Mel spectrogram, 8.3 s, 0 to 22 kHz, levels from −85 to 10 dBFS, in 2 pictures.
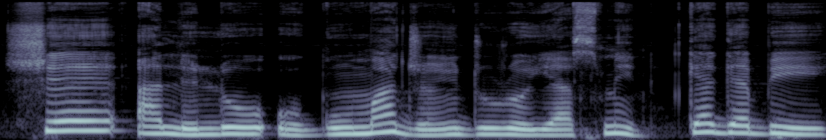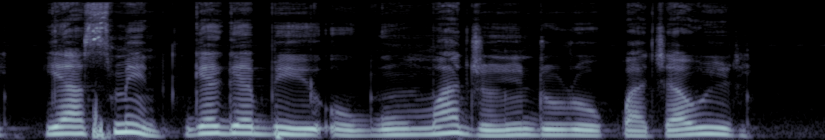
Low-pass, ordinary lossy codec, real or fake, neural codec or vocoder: none; none; real; none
